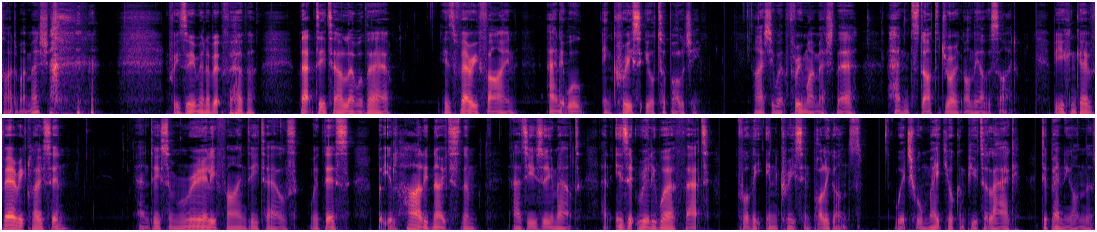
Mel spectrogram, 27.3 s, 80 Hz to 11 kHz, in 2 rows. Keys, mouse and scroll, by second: 1.9-2.4 scroll up 1, 3.3-10.9 drag, 4.9 scroll down 1, 9.6 scroll up 1, 10.9-14.8 middle drag, 11.6-12.1 scroll down 2, 12.9-14.8 scroll up 2, 14.8-20.8 drag, 17.8-18.4 scroll down 2, 20.8-27.3 middle drag.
